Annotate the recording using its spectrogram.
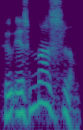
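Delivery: usual speaking voice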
